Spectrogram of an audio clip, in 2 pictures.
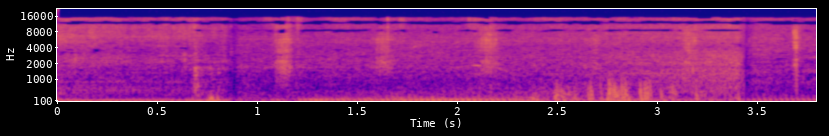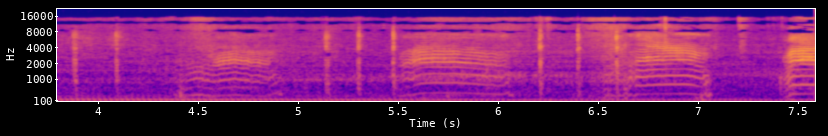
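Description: Cat meowing repeatedly: about four meows in the second half, each louder than the last.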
